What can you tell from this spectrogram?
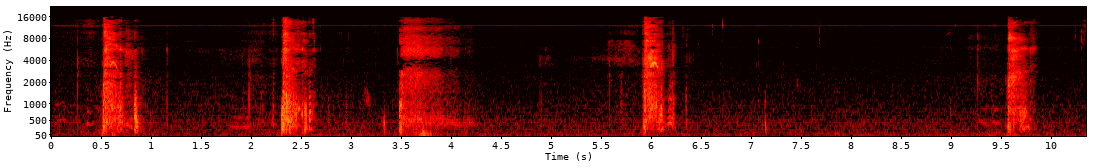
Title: Sneezing Cat - Kýchající kočka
